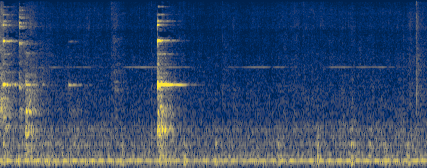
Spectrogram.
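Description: Metal kitchen utensils clinking: a few light clinks, then one louder clink about a second and a half in that rings briefly, over a steady low hum.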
